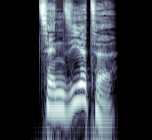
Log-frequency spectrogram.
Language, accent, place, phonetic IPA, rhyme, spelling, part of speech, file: German, Germany, Berlin, [ˌt͡sɛnˈziːɐ̯tə], -iːɐ̯tə, zensierte, adjective / verb, De-zensierte.ogg
- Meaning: inflection of zensieren: 1. first/third-person singular preterite 2. first/third-person singular subjunctive II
